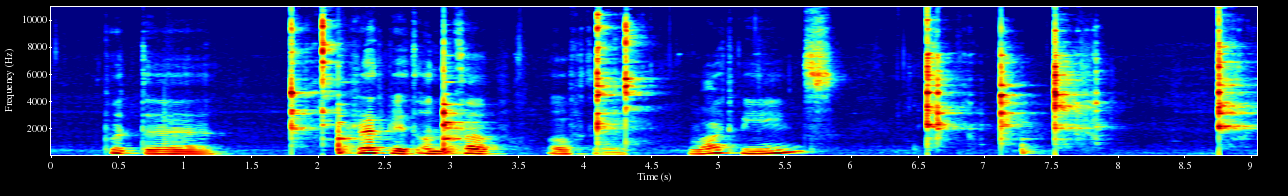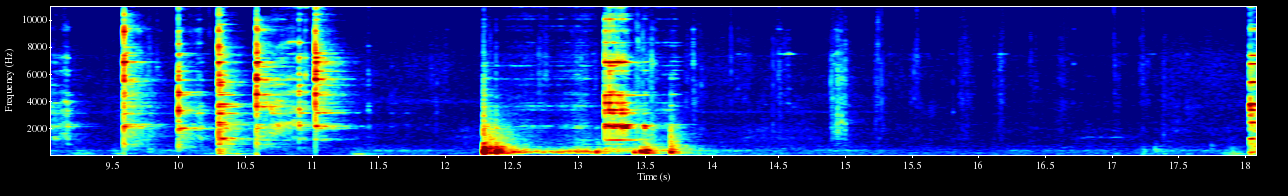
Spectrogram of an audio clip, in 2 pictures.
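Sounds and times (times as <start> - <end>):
metal spoon clinking on dishes: 1.8 - 2.3, 4.1 - 4.6, 6.6 - 8.0, 8.8 - 11.4, 13.1 - 13.9
knock and scrape: 12.3 - 13.9.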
